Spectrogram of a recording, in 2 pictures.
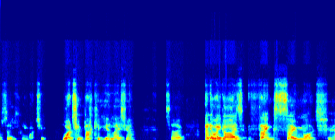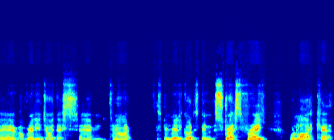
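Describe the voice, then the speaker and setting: Streaming casually from his bedroom through a laptop mic, a man with a fairly low, slightly bright voice is losing his voice. He chats and rambles, frequently starting sentences over, and the recording quality is low.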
